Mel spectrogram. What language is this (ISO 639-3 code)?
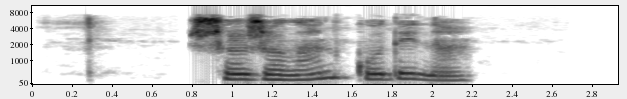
chm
